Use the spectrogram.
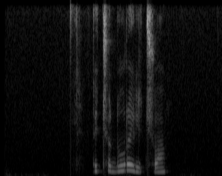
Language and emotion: Russian, angry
